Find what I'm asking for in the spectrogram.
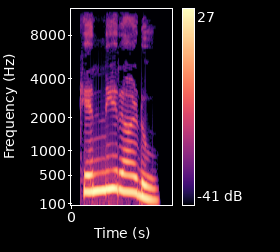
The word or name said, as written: ಕೆನ್ನೀರಾಡು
